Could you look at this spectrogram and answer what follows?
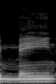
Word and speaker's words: Maine: in the main election now notice the way Maine is spelled m a i n I live in the state of main m a i NE e Maine and then in November in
